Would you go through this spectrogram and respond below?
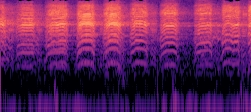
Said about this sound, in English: Despite their raucous nature, the parrots delight many tourists and locals. Come to San Francisco, and you might just spy the wild parrots through the fog as they seek their lush diet of pine seeds and juniper berries.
